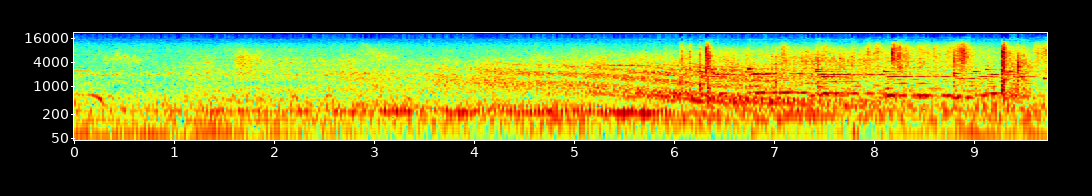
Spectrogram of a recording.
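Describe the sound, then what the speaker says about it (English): A low-flying plane passes overhead, its droning engine loud and steady, rising in pitch and intensity toward the end as it nears. "This is a plane. The sound of it's flying low."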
